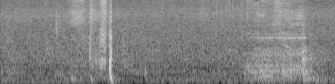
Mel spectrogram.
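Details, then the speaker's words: Nissan with a steering-area noise: a sharp clunk, then a rough creaking groan as the suspension is loaded by hand, worse when forced; a worn stabilizer link that needs replacing. "faz é trocar essa trocar essa beleta aqui que ela tá arranjando é certo quando eu força ela faz mais ainda"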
